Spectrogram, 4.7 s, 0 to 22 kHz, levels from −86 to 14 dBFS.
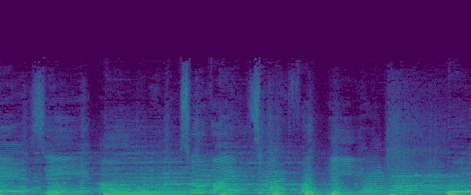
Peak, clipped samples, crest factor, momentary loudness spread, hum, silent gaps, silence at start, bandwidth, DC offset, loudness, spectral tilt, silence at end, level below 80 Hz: -6 dBFS; under 0.1%; 16 dB; 4 LU; none; none; 0 s; 15.5 kHz; under 0.1%; -24 LUFS; -6 dB/octave; 0 s; -34 dBFS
